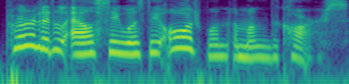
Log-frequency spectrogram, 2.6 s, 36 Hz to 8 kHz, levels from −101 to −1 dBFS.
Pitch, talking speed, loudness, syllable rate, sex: 265 Hz, 230 wpm, -19 LUFS, 5.7 syllables/s, female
